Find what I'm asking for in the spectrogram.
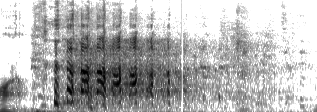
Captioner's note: laughter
